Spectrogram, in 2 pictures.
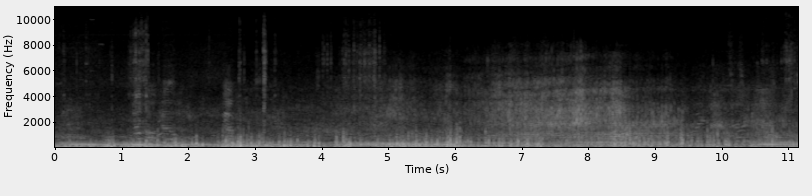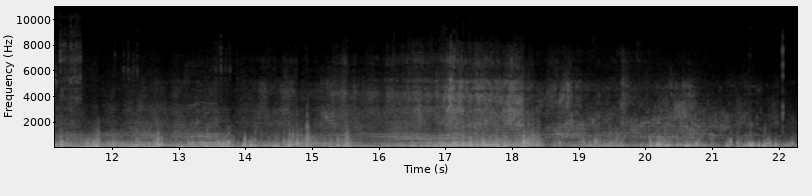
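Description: Two Van's RV-7 light aircraft flying aerobatics overhead, their piston engines and propellers droning steadily, the pitch rising and falling as they manoeuvre.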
